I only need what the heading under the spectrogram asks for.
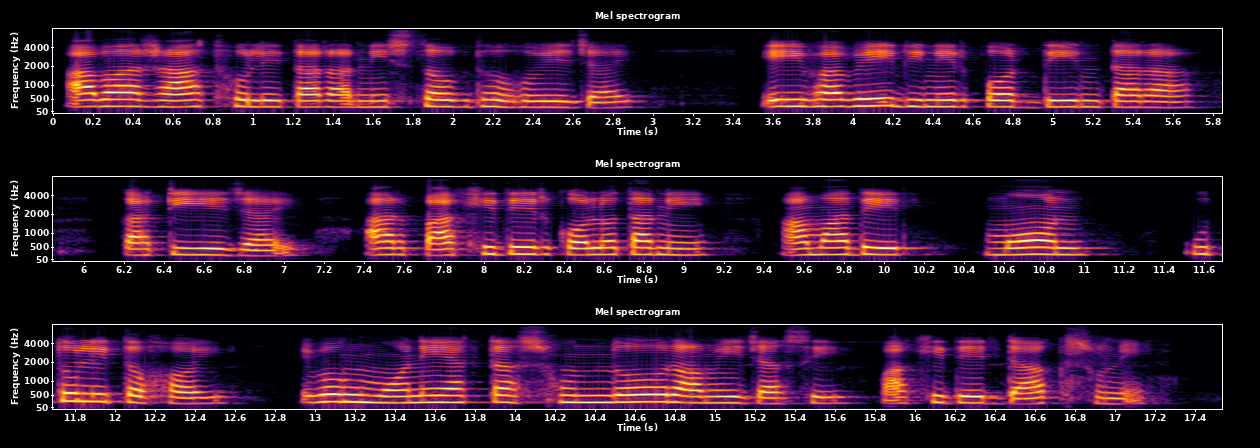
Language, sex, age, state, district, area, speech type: Bengali, female, 45-60, West Bengal, Hooghly, rural, spontaneous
